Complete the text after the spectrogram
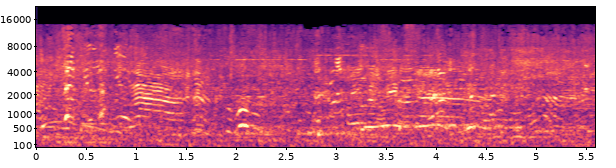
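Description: A young woman shrieks and talks excitedly up close.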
